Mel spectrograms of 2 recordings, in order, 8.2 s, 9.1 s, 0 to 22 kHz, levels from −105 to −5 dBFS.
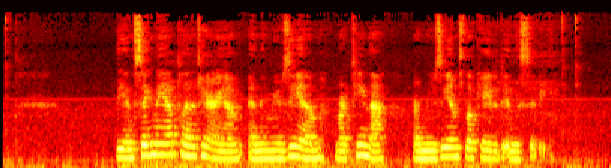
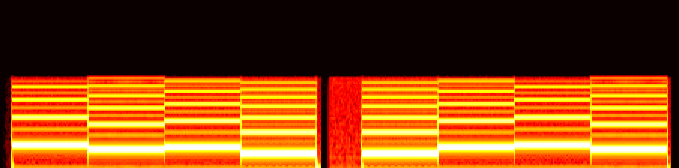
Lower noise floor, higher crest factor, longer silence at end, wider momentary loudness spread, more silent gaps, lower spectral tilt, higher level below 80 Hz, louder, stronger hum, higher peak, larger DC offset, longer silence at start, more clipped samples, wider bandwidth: about the same, -51 dBFS vs -52 dBFS; first, 18 dB vs 4 dB; first, 0.45 s vs 0.15 s; first, 9 LU vs 1 LU; neither; second, -6 dB/octave vs -9.5 dB/octave; second, -46 dBFS vs -40 dBFS; second, -23 LUFS vs -5 LUFS; neither; second, -6 dBFS vs 0 dBFS; second, under 0.1% vs 0.3%; about the same, 0.05 s vs 0.15 s; neither; first, 16.5 kHz vs 4 kHz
